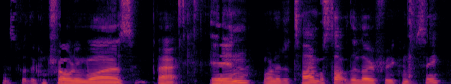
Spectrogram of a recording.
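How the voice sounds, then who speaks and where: A man's voice: medium pitch, fairly quick, gravelly. A man giving a casual narration of hands-on electronics work, thinking aloud and putting questions to himself and his viewers. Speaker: electronics hobbyist presenter.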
